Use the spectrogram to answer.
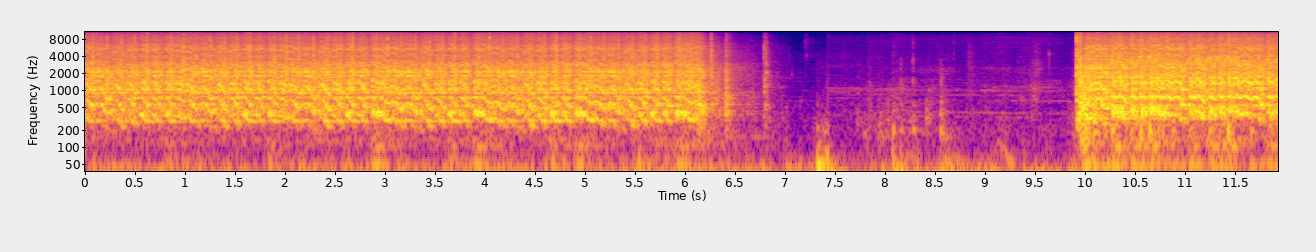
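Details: Ford E350 4x4 van, 7.3 liter diesel, first start attempt, one glow plug burnt off. Starter cranks about three compressions a second for six seconds, pauses, cranks again, never catching; no-start, owner suspects too little glow plug time.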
